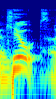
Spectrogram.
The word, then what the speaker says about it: kilt: First of all, he had on a, what was it, a quilt? – What, the Mac? – A kilt. A kilt. I said it wrong.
